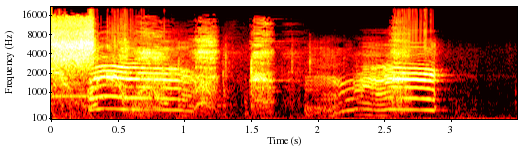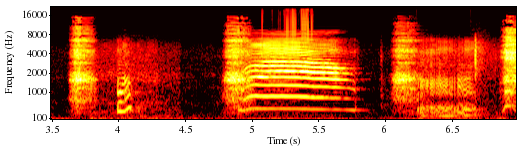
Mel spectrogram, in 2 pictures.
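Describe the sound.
A cat meowing softly: three drawn-out, clear tonal meows about a second each, with a slight downward glide in pitch, separated by brief pauses with small clicks.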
